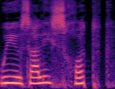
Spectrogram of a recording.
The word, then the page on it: alisqotg: Mi'gmaq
